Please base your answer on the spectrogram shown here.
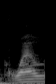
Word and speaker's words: Güell: So we started off the day at Parc Güell, or Güell as it's pronounced sometimes, Parc Güell, and we did a guided tour there, guided walking tour, and it was really quite nice.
